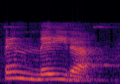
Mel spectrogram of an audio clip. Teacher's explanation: entre o E e o I, você observa que o E é mais forte e o I é mais fraco. Então, um deles é vogal e o outro é semivogal. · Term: ditongo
